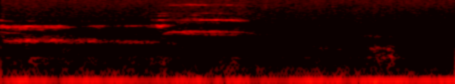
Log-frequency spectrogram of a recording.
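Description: Faint room tone with a low steady hum.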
